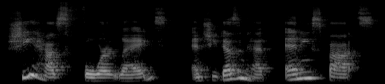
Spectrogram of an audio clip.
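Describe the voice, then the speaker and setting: A woman's voice: fairly low pitch, big pitch swings, slow, a little mellow. A woman voicing a curious, cheerful male puppet pal from a storybook, making eager suggestions.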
